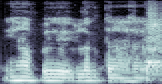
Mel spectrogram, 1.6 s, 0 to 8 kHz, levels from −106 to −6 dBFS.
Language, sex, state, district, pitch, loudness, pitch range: Hindi, male, Bihar, Vaishali, 120 Hz, -15 LUFS, 115-130 Hz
